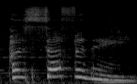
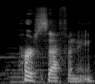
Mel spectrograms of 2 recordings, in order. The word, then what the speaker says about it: Persephone: little rodent her name is her name is Persephone that's how you say that I've wondered for years how to pronounce that Persephone okay let's go Slytherin Slytherin Slytherin and that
